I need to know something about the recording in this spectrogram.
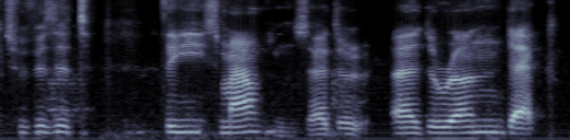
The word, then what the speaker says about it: Adirondack: visit these mountains either at the run deck adirondack yes yeah i think the the stress is on the first syllable they say yeah adrian yeah me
